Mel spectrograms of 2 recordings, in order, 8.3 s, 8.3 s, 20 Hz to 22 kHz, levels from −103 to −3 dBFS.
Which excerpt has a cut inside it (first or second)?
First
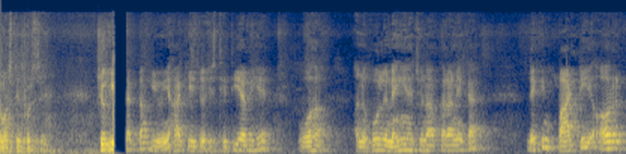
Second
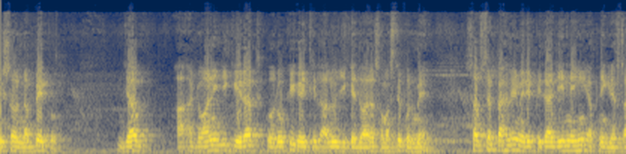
first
